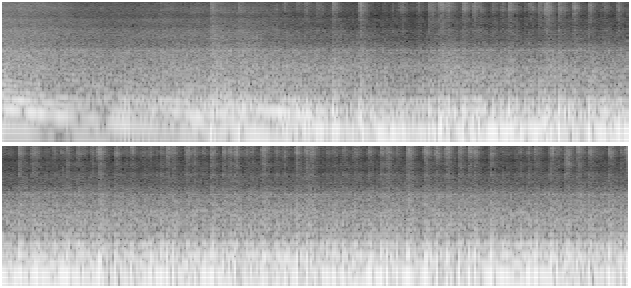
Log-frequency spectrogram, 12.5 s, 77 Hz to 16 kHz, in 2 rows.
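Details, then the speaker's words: 1996 Polaris XCR 440 Special with EFI conversion and XCR pipe, no ACS fitted so ECU may time out: engine catches and settles into crisp steady two-stroke buzz, clean pitch, no misses; runs mint, normal idle and revving. "Wow. This thing runs absolutely mint for 240 bucks."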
